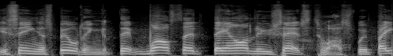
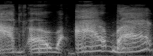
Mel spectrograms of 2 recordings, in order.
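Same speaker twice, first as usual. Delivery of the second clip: put-on cartoon duck voice, much higher pitch; 10 semitones higher than usual. Showing off a Donald figure they just made, greeting Alex in a Donald Duck voice. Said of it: "That's my Donald Duck".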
